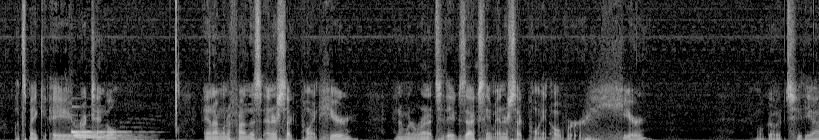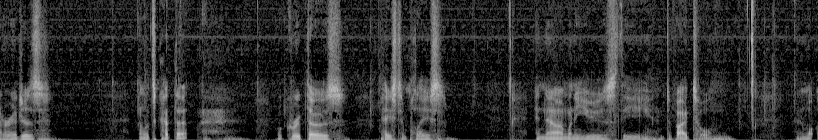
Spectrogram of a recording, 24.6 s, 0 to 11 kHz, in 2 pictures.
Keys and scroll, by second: 1.1 space, 7.7 v, 14.4 ctrl+x, 15.0 space, 16.5 ctrl+g, 17.8 ctrl+f, 23.7 ctrl+shift+g, 24.2 space.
